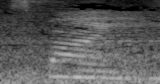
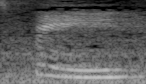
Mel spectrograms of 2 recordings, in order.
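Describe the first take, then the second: First: The vowel sounds like 'eye' in time. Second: The vowel sounds like 'ay' in day. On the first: The speaker calls it wrong. "she says spine" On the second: The speaker calls it right. "Instead of saying Spain"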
